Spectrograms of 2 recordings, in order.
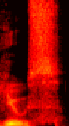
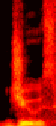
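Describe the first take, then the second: First: The word begins with a y sound. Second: The word begins with a j sound. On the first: "We have use" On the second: "We don't have um"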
